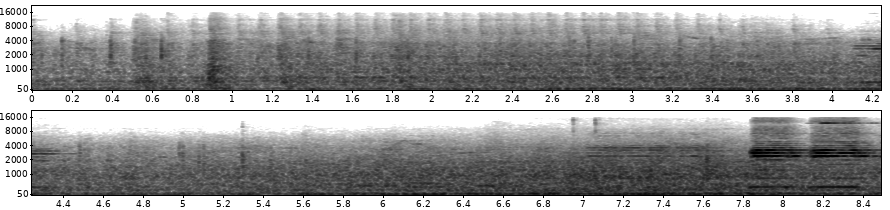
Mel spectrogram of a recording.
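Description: Background traffic rumble with a short, high vehicle horn toot about four seconds in and a louder horn blast near the end.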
